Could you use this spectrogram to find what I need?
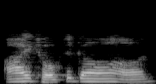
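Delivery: slow, sing-song smug boast; smug gloat. Pretend. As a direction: gloat at the audience slowly.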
